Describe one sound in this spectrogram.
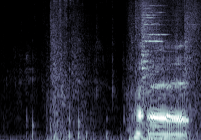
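A sword swings and strikes with a metallic clash.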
